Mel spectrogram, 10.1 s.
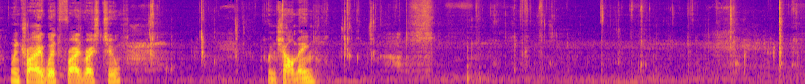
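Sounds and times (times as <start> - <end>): person chewing noodles: 1.6 - 3.4, 4.0 - 10.0.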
